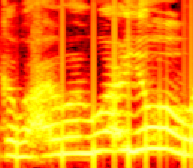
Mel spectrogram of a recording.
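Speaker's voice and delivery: high, drawn-out demand; loud challenge. Retold or imitated. Challenging an unknown voice to name itself, loud and high. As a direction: raise the voice, stretching the question.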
